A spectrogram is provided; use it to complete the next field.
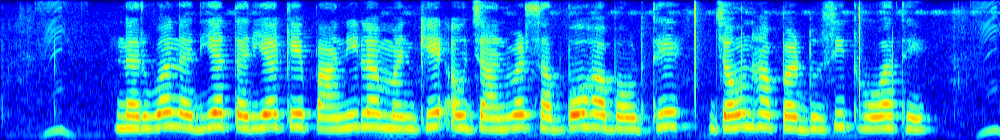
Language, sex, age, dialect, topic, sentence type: Chhattisgarhi, female, 18-24, Western/Budati/Khatahi, agriculture, statement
